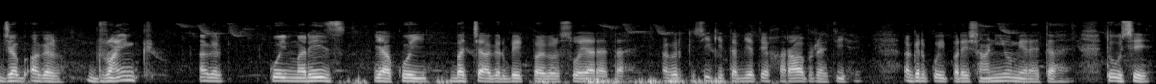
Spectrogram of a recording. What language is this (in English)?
Urdu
